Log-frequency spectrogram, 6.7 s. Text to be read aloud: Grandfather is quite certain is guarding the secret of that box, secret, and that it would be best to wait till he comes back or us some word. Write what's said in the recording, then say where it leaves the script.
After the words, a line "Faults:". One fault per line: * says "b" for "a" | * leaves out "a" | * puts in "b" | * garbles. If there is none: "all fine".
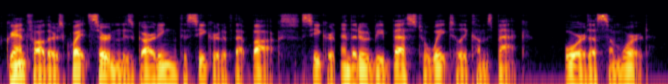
Grandfather is quite certain is guarding the secret of that box, secret, and that it would be best to wait till he comes back or us some word.
Faults:
all fine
